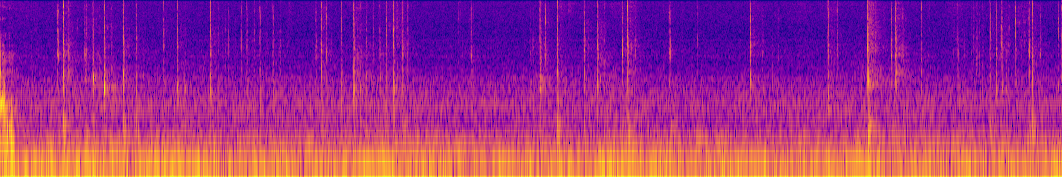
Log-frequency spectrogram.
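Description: Typing on a MacBook laptop keyboard: a run of irregular, soft key clicks over a low steady hum.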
